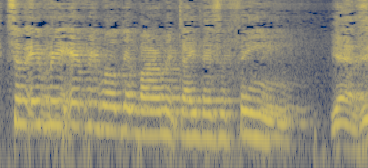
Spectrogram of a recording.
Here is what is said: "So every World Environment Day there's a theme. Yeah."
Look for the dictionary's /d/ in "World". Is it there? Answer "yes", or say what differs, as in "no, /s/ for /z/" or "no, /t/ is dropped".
yes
